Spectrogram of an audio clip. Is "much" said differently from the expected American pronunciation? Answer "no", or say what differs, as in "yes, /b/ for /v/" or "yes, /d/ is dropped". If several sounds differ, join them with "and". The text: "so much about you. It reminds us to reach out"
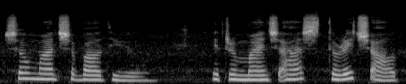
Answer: no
